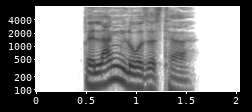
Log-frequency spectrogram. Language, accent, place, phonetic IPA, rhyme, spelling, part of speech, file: German, Germany, Berlin, [bəˈlaŋloːzəstɐ], -aŋloːzəstɐ, belanglosester, adjective, De-belanglosester.ogg
- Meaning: inflection of belanglos: 1. strong/mixed nominative masculine singular superlative degree 2. strong genitive/dative feminine singular superlative degree 3. strong genitive plural superlative degree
